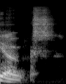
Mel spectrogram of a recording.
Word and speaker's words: Hollyoaks: Holly Oates. What is that? Is that did I say that right? You were on Holly, Holly Oaks. Hollyoaks.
